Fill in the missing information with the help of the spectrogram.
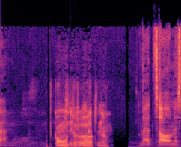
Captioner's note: speaking French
